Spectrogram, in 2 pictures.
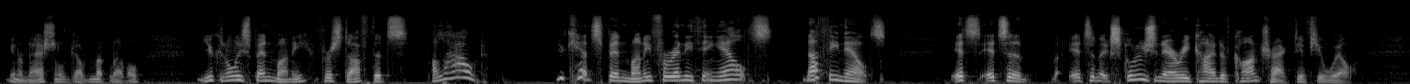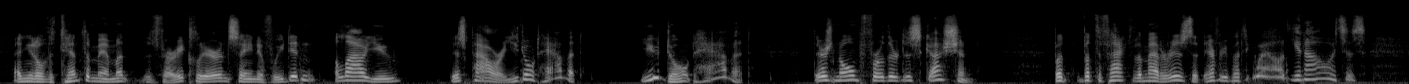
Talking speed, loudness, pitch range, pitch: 170 wpm, -33 LUFS, 125-190 Hz, 160 Hz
